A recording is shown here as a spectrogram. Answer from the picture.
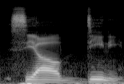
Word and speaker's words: Cialdini: Cialdini, that's how you say his name, I'm pretty sure.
